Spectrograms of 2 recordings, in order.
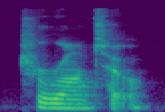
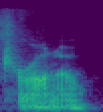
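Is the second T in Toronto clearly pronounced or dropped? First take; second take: pronounced; dropped. First: The second T is clearly pronounced. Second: The second T is dropped. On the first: The speaker is from outside Toronto. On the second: The speaker is from Toronto.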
